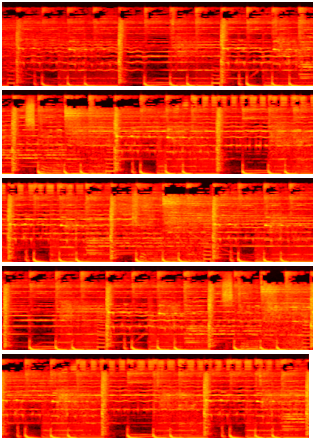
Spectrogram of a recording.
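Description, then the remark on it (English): A hip hop instrumental intro plays loud, with thumping bass kicks and a looping melodic backing repeating in a steady groove, and no vocals yet. “…. I'm just going to let that one speak for itself”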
